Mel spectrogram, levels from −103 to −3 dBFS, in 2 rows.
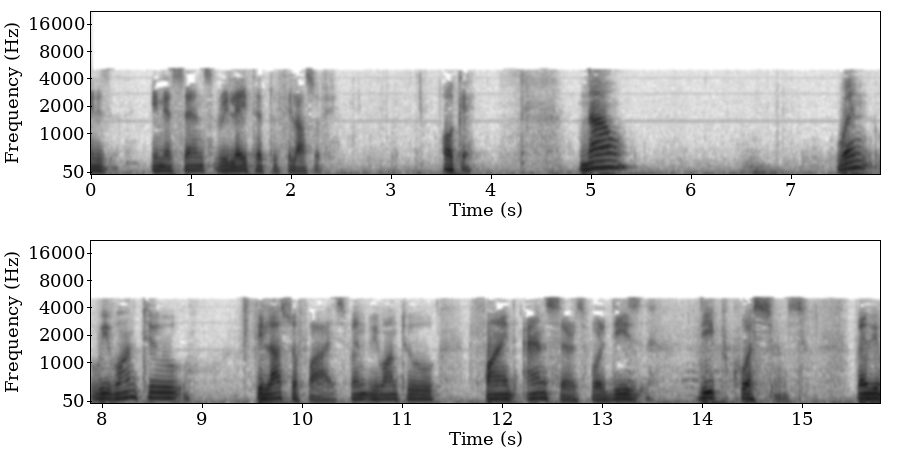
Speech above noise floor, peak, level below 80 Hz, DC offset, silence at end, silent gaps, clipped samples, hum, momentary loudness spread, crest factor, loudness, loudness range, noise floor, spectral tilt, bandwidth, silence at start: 29 dB; -4 dBFS; -42 dBFS; under 0.1%; 0 s; none; under 0.1%; none; 15 LU; 18 dB; -21 LUFS; 5 LU; -49 dBFS; -9 dB/octave; 5.4 kHz; 0 s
